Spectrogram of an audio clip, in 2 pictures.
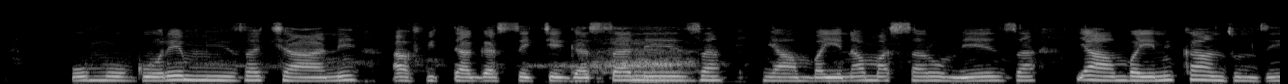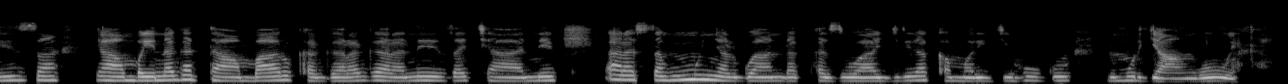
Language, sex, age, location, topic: Kinyarwanda, female, 50+, Musanze, government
